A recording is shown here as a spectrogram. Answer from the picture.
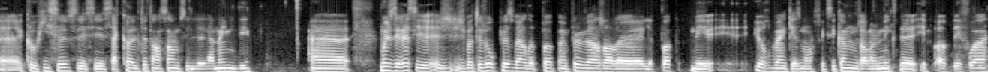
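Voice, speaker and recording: At a fairly slow pace, a man speaks with monotone, flat intonation. His pitch is medium. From Connecticut, US (French-Canadian family from New Brunswick). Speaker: musician and student. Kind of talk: casual interview.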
